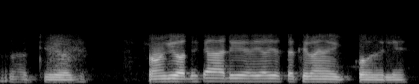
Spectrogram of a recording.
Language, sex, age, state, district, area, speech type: Odia, male, 18-30, Odisha, Boudh, rural, conversation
